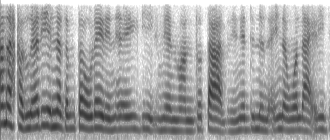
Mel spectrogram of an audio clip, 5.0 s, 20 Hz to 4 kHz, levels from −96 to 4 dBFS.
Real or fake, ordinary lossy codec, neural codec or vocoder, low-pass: fake; none; codec, 16 kHz in and 24 kHz out, 0.8 kbps, FocalCodec, streaming, 65536 codes; 3.6 kHz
